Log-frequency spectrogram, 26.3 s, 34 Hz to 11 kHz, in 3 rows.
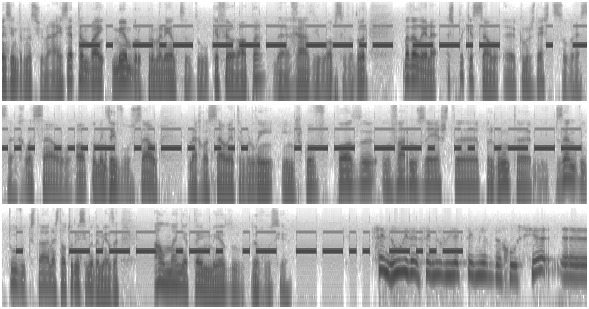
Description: Morse code, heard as a keyed tone, machine-sent, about 12 wpm, 880 Hz, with speech in Portuguese. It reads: NKOQQ EDVFS WGIJE YRAZX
